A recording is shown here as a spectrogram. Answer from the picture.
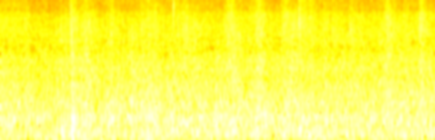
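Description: Steady background noise with a few faint, soft rustles.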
